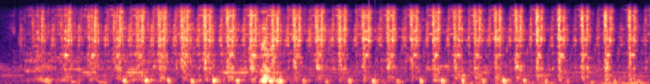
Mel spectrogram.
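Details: India-made replica sewing machine, flaw fixed, sewing thick stiffener with upper tension backed off: quick, even needle ticks at about three per second, no knock or drag; stitching smoothly.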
